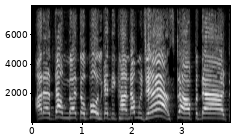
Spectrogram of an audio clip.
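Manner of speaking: defiant challenge. Acted. Mother-in-law challenges bahu.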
